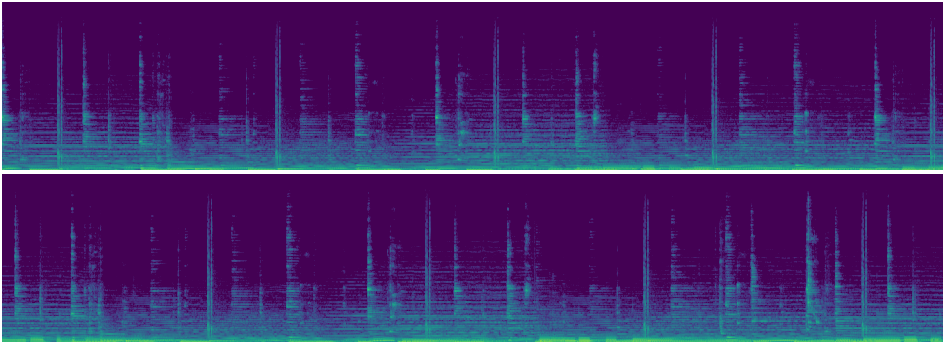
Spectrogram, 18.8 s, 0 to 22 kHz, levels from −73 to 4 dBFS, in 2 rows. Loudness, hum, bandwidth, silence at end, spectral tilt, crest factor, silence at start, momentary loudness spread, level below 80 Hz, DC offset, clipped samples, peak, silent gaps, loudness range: -22 LUFS; none; 17 kHz; 0 s; -6 dB/octave; 16 dB; 0 s; 8 LU; -26 dBFS; under 0.1%; under 0.1%; -4 dBFS; none; 4 LU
